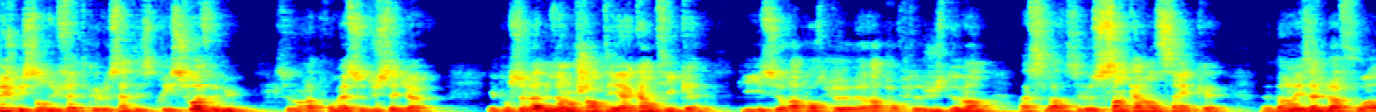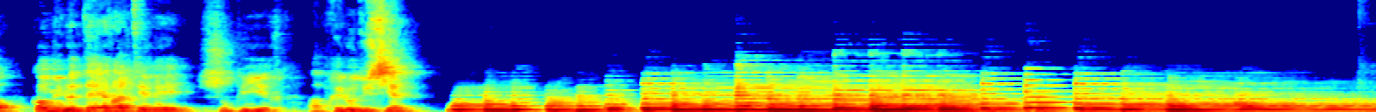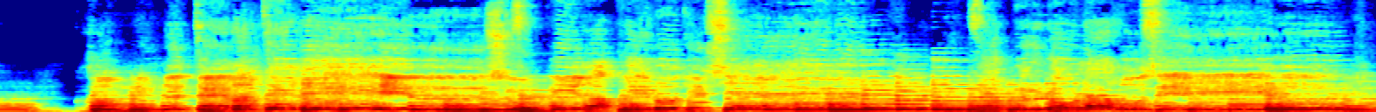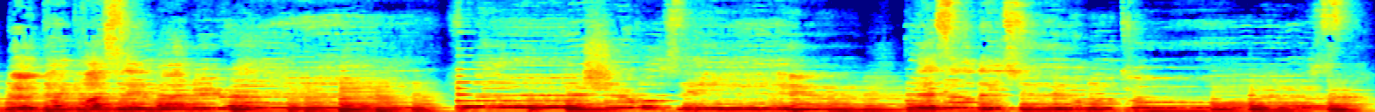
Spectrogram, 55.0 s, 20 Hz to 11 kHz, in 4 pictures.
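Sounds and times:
piano playing slow chords: 0:18.2 - 0:55.0
man singing a hymn: 0:28.3 - 0:55.0.

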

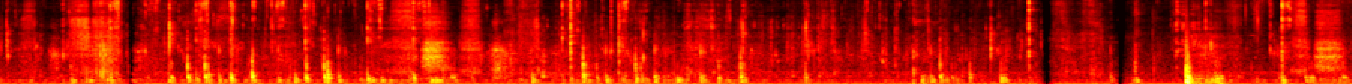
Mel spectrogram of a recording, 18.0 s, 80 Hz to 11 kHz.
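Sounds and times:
chewing and mouth smacks: 0:06.8 - 0:13.9.

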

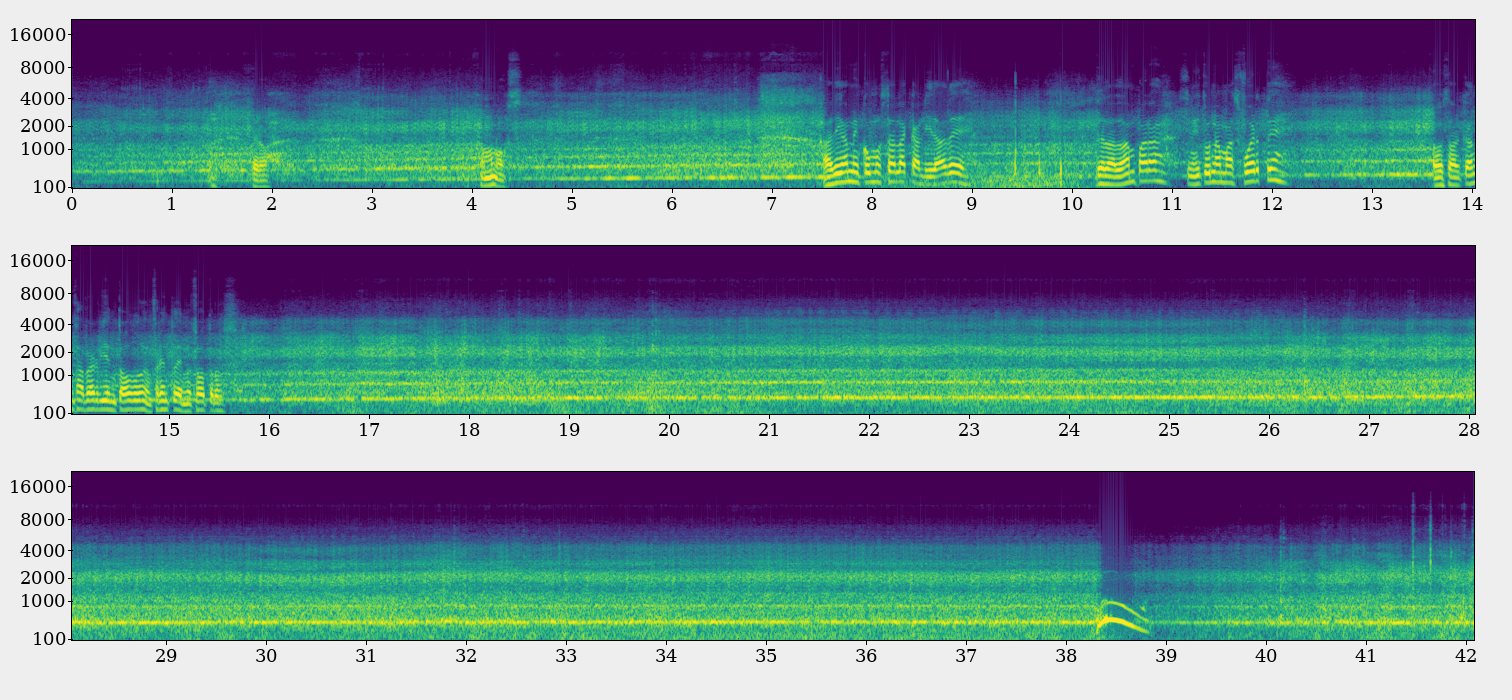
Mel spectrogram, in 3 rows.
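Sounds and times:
bike tyres humming on asphalt: 0:00.0 - 0:42.0
wind rushing past camera: 0:06.4 - 0:10.3.

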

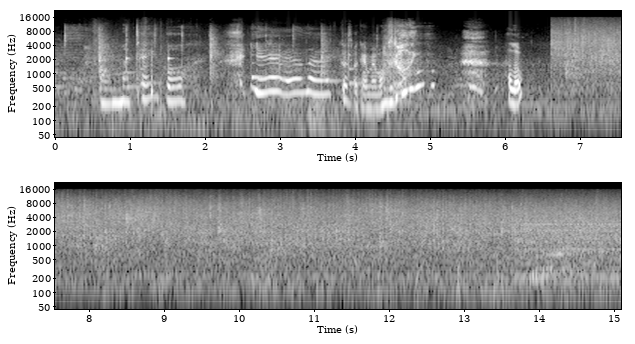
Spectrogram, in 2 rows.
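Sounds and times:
rain falling: 0:06.6 - 0:15.0.

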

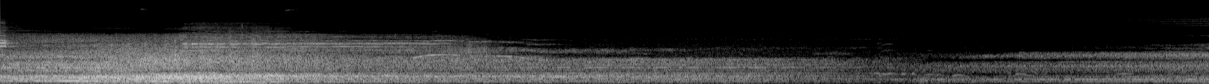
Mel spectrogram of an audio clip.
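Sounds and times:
bus passing by: 0:00.0 - 0:08.2.

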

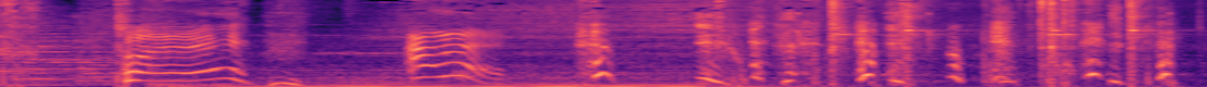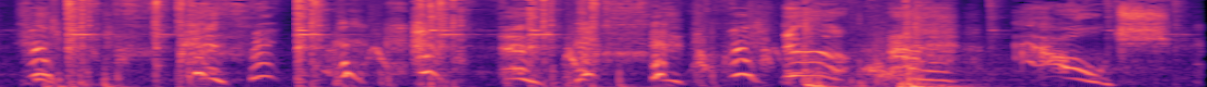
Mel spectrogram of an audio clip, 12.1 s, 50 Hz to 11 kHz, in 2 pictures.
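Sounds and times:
fencing blades clashing: 0:03.8 - 0:12.0.

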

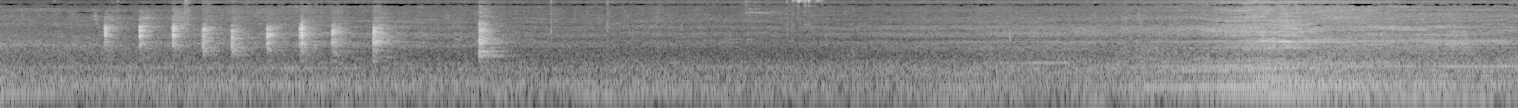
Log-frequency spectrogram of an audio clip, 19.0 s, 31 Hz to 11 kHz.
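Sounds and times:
steady road noise: 0:00.0 - 0:18.9
motor vehicle passing: 0:09.9 - 0:18.9.

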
